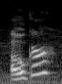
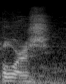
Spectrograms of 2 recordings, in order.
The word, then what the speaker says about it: orge: In Francais, that is ogre. Ogre? It's actually orge.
